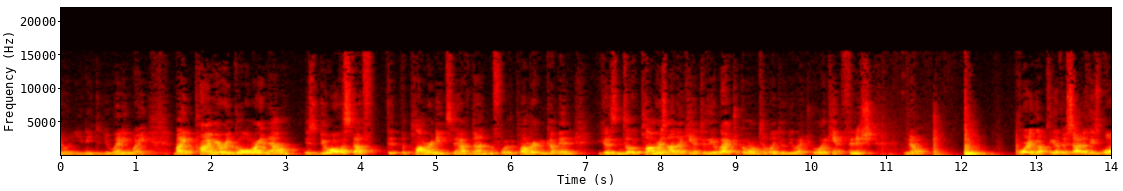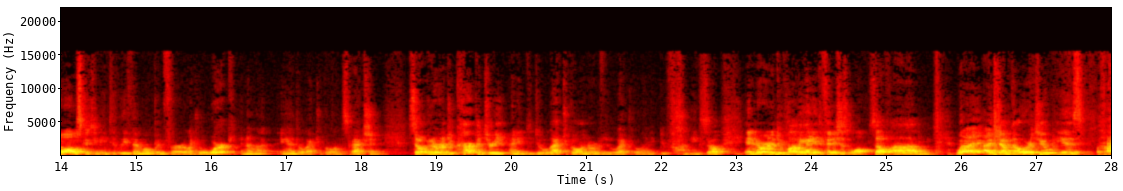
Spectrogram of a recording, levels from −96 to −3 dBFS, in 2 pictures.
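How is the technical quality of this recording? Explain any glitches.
Two brief skips mar it, both compressed frames skipped, at 8.06 s and 15.72 s. The decoder never played a few whole frames, either missing or rejected as damaged, so the audio leaps ahead by roughly 70 ms, then 50 ms. That fits two or three frames of about 26.1 ms.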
